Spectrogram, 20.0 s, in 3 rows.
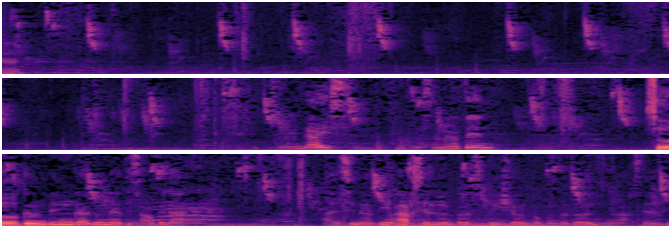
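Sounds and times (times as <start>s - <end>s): bird chirping: 0.0s - 20.0s.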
